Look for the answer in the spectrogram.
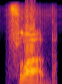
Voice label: "flub", American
